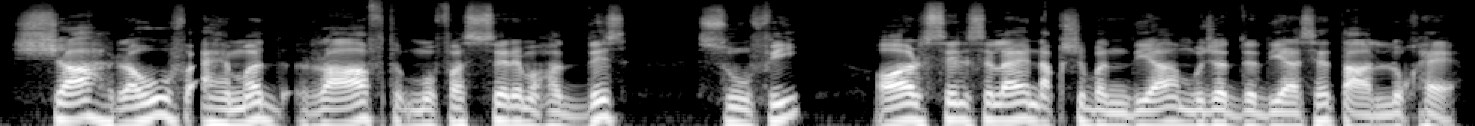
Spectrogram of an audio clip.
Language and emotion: Urdu, neutral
